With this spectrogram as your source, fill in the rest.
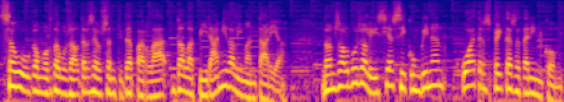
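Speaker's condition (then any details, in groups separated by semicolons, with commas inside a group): No condition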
